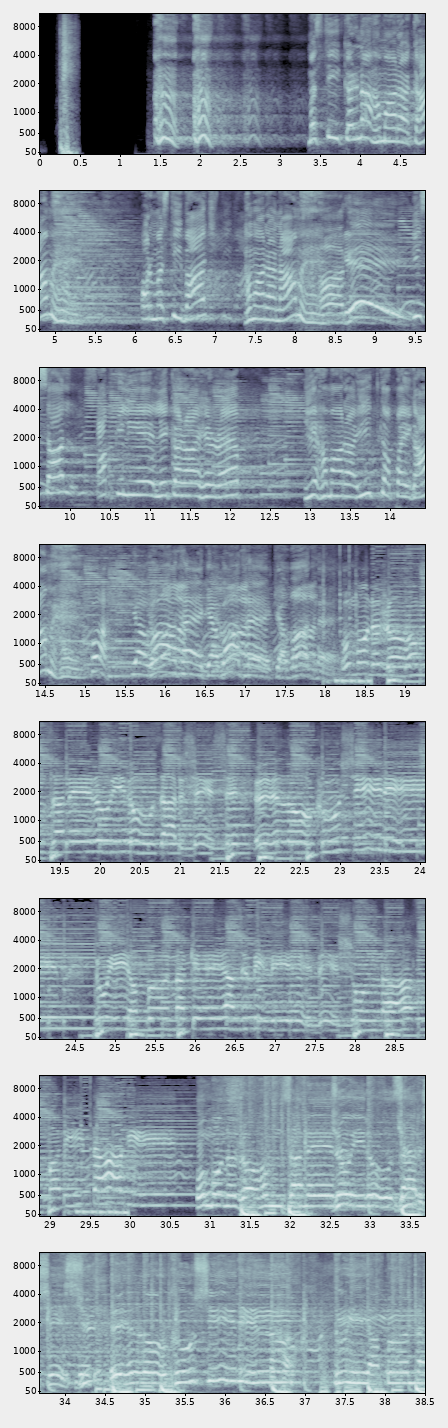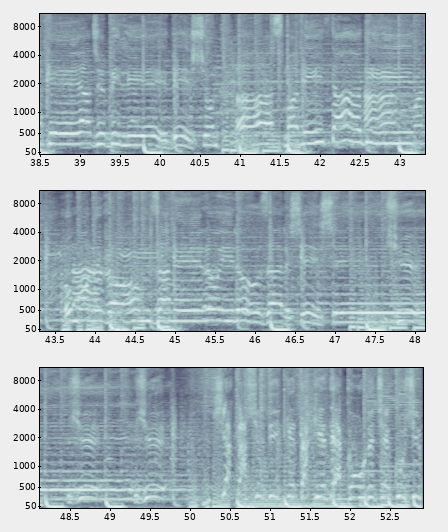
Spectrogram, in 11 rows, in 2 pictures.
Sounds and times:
Music: 4.5s - 8.6s, 9.3s - 52.9s.

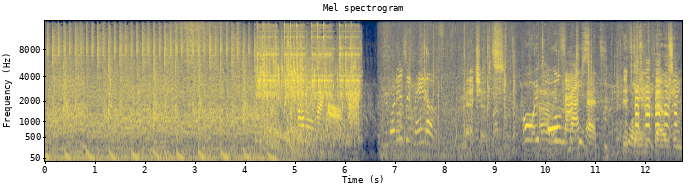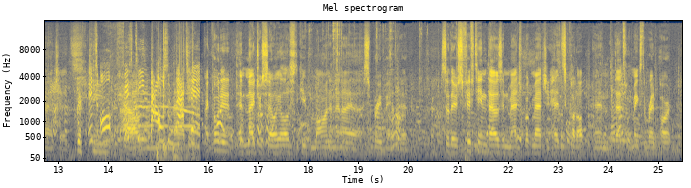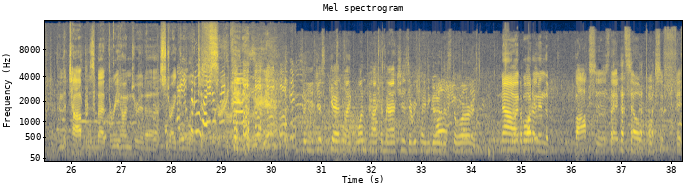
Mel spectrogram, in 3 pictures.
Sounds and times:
Music: 0.0s - 5.4s.

